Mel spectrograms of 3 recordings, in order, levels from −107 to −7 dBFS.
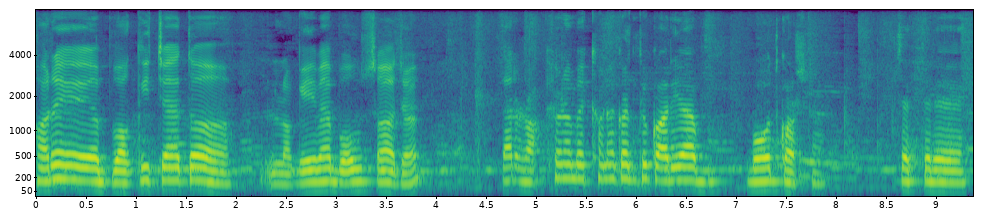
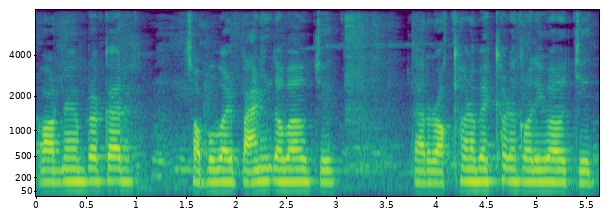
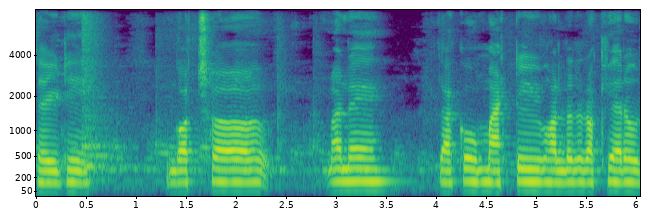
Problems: constant background noise, continuous background conversations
